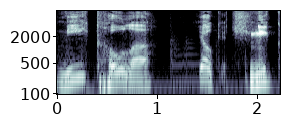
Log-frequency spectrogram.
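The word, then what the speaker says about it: Nikola Jokić: Apparently, it's Nikola Jokic. – Nikola Jokic. We need to pronounce it correctly.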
